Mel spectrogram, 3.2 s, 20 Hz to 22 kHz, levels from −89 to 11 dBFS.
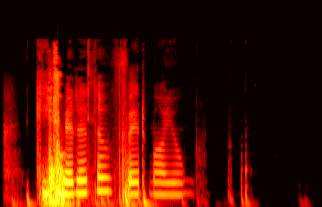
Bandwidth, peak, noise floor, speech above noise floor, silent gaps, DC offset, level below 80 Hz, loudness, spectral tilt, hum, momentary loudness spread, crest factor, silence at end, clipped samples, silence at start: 11 kHz; 0 dBFS; -72 dBFS; 58 dB; none; under 0.1%; -34 dBFS; -14 LUFS; -7 dB/octave; none; 21 LU; 18 dB; 1.4 s; under 0.1%; 0.25 s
